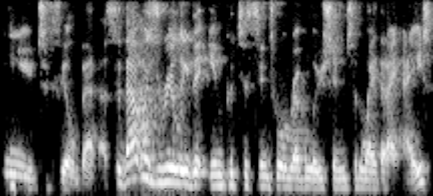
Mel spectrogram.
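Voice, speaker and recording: Chatty Australian woman, lowish voice. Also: very fast. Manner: animated, chatty storyteller, laughs often. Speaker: guest. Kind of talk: casual interview.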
